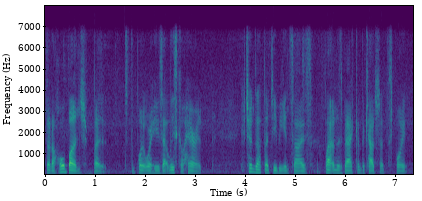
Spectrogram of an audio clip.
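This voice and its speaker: A man's voice: fairly low pitch, fairly quick, slight background noise. A man reading a visual novel aloud as a let's player, narrating the scenes. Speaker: video game let's player. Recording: dull lo-fi audio under loud guitar music. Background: loud plucked guitar music.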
